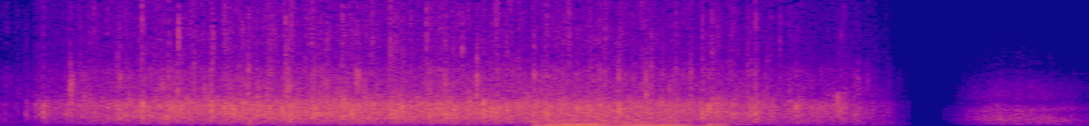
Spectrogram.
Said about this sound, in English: Thank you, thank you. You're too kind. Though I must say this studio audience is far more lively than the one at my last show in Skegness.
